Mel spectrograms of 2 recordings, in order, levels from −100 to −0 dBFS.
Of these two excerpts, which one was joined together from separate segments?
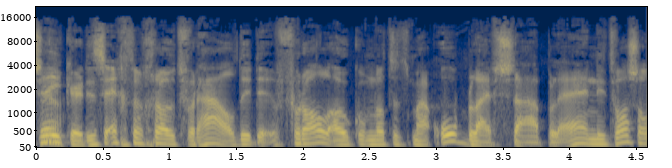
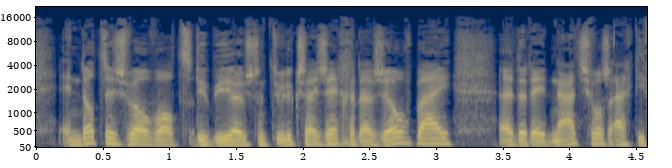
second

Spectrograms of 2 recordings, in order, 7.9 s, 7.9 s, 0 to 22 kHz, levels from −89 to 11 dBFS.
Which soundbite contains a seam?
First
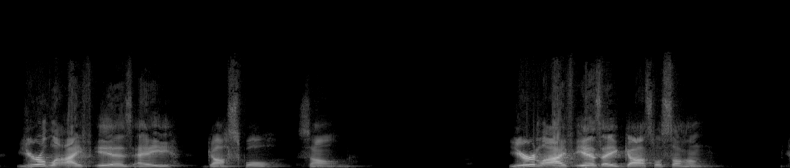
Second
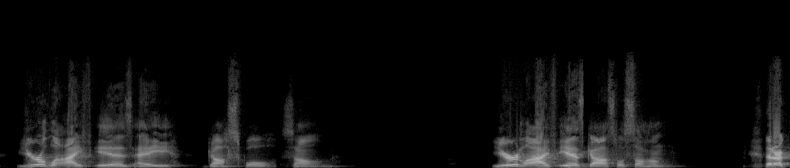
second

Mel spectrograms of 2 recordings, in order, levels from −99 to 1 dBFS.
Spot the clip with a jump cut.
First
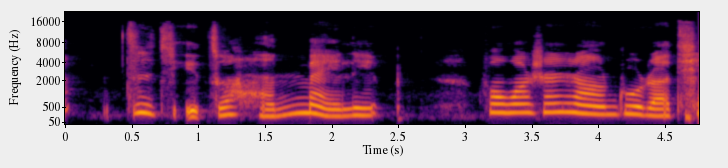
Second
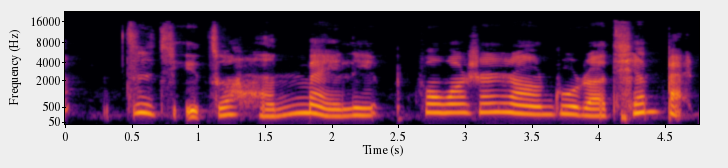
second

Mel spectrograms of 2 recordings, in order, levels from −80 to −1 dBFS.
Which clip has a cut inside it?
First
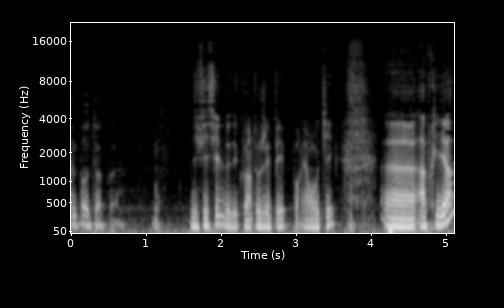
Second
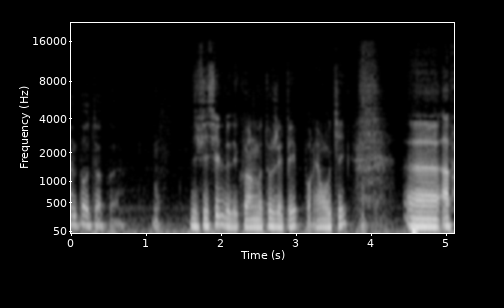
first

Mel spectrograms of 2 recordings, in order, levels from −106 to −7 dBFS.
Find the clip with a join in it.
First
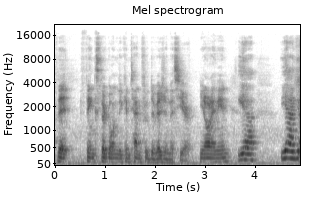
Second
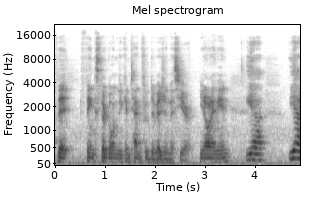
first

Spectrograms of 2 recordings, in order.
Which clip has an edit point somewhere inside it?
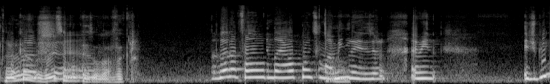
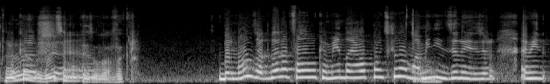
first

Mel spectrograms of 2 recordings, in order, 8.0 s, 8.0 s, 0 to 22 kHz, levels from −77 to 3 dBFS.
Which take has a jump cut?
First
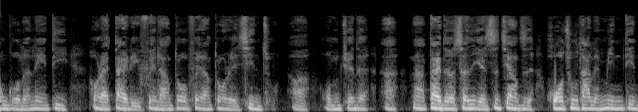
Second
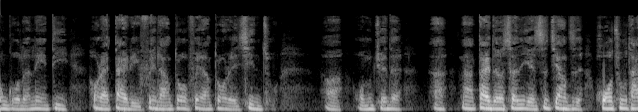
first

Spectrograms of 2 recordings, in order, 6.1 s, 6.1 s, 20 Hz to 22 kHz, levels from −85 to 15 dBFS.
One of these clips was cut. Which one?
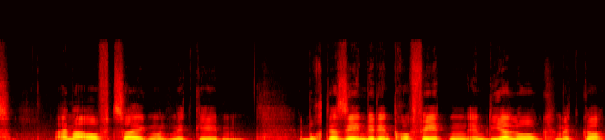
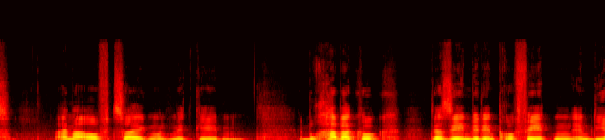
first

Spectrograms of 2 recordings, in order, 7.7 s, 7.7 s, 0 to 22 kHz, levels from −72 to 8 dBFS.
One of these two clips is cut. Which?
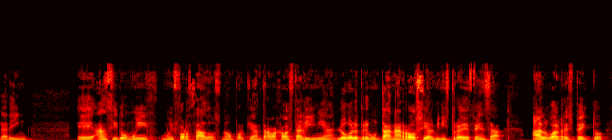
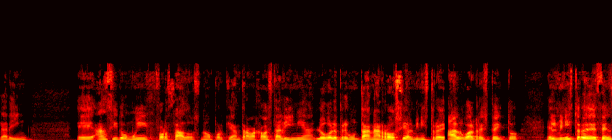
second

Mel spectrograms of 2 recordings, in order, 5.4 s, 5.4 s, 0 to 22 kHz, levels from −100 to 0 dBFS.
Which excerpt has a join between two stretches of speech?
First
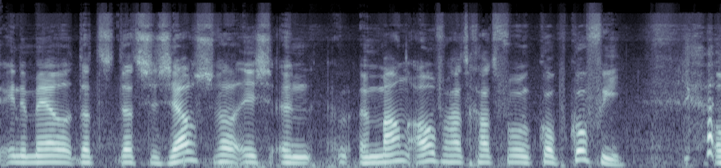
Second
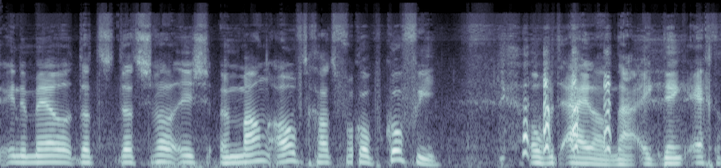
second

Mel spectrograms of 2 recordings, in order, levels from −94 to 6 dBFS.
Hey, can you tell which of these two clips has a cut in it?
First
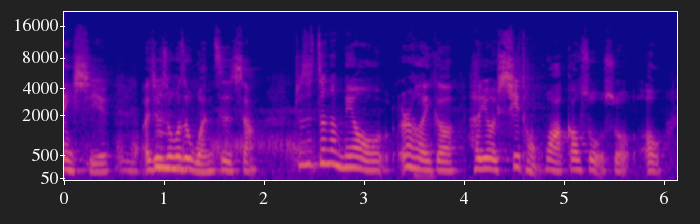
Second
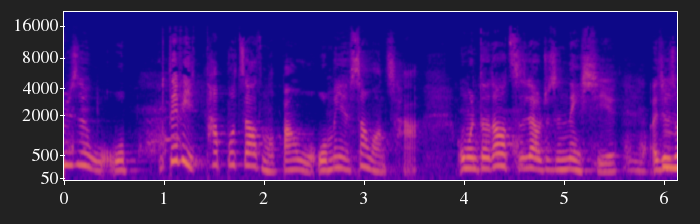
first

